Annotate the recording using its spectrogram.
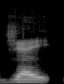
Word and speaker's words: Jei: He's like, hey, my name is Miyamoto Usagi, and he, uh, Jei's like, you can call me Jei, and it's spelled J E I. And a funny thing about this, like, it's pronounced J, and I think Stan Sakai even pronounces it J, but the way it's spelled makes you think it's a little different.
